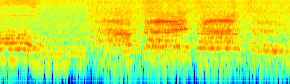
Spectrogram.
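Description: A group of men and women sings together.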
